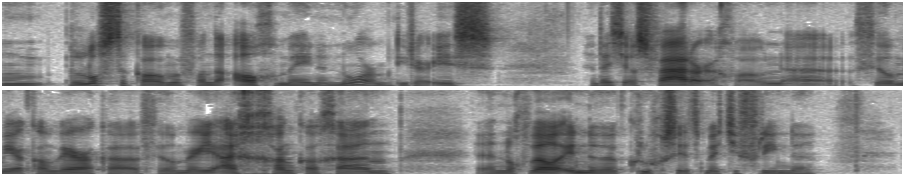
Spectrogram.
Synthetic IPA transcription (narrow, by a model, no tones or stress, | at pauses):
mlɔstəkowmənvɑndəʔɑ̰lˠχəmejnənɔɹmdidə̰ɹʔɪs | ɛdɑtjəɑsfaːɾə̰ɹχəʋo̰wn̰v̥ɪːlˠmɪːɹkɑnʋɛɹkə̰fɪ̰ːlˠmɪːɹjə̰ʔɛ̰jχəχɑŋkɑnχaːnʔɛ̰nːɔχʋɛlˠɪ̰ndəkruχsɪtmɛtjəv̥rində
